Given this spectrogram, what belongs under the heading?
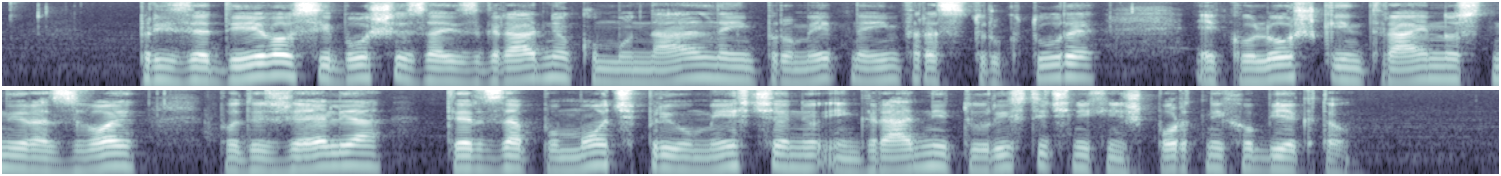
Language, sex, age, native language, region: Slovenian, female, 18-29, Slovenian, Gorenjska region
